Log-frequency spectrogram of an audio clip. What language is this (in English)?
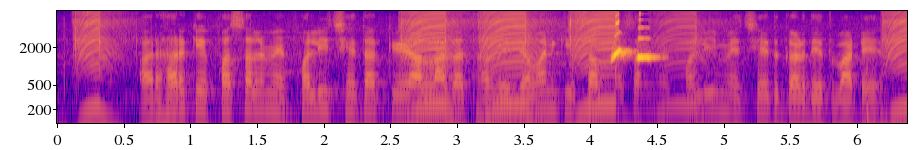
Bhojpuri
